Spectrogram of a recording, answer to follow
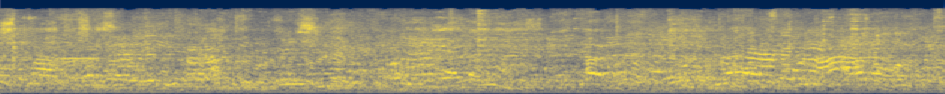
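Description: Crowd chatter: many people talking at once in a large room, a steady hubbub of overlapping voices.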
